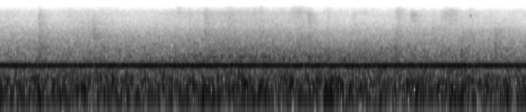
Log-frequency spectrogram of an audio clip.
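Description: Steady room noise: an even hiss with one constant mid-pitched hum running through it.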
